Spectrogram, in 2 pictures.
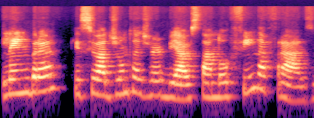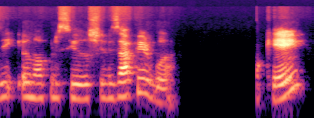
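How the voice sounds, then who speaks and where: A Brazilian woman teaching an online Portuguese grammar lesson, explaining in a lively way and checking in with short tag questions. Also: mid-range voice, normal speed.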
